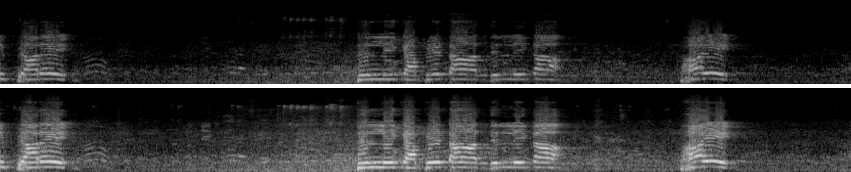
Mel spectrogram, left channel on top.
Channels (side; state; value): left; quieter; 13.0 dB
